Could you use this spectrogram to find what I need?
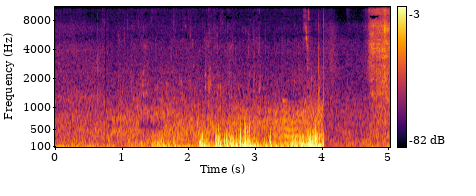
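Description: Wind rumbles outdoors by open water.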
